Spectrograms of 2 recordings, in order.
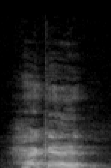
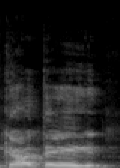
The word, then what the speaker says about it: Hecate: Um and Hecate or Hekate Hekate, however people say it. Hecate to me is the proper way to say it cuz it's a Greek name. That's how you would say it if it's Greek.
